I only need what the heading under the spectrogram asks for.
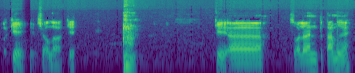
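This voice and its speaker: A man's voice: medium pitch, a little slow, creaky, pushed and bright, no echo. A man hosting an interview in a casual way, friendly and hesitant, with many fillers. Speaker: interview host.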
